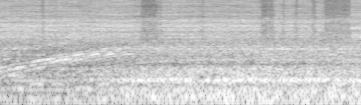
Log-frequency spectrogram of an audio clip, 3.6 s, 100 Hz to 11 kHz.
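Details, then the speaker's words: CO2 glass-tube laser cutting card in pre-ionization mode at 80 mm/s (normally 60): steady airy hiss with short louder bursts and a faint rising tone underneath; cutting normally and well. "notice how noisy the hissy the cat is"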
